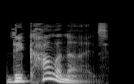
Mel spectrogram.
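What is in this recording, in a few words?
"decolonise", British English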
